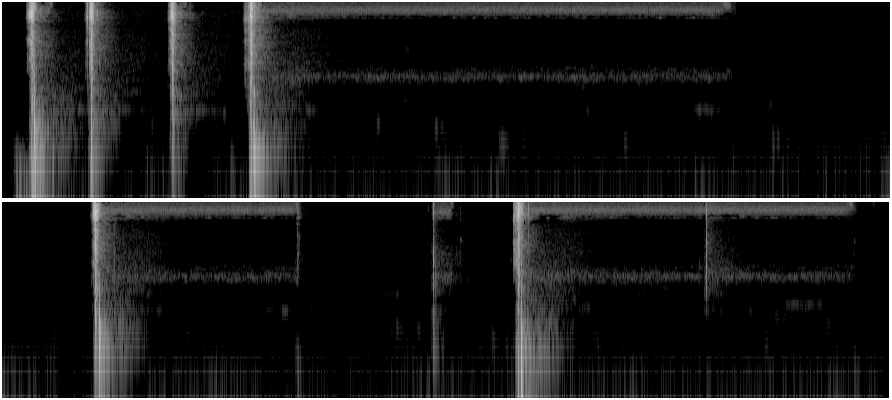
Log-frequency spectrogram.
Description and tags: Lighting flame sounds
smoke, flame, light, cigarette, lighter, fire, lighting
